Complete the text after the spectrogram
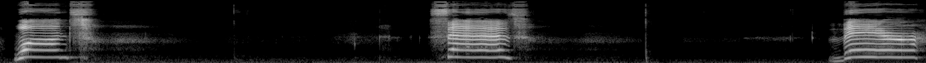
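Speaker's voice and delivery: high, loud held-out yell. Shown as a demonstration. Teacher leading kids to yell out sight words, yelling. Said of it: "you yell it out".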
